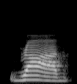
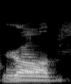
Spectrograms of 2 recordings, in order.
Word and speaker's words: robbed: You have to widen your mouth, like robbed, not robed. Because there's also a word or a verb. Sorry, my dog. There's also a verb that is robed, and that's a different one. So robed, robbed are different.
